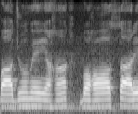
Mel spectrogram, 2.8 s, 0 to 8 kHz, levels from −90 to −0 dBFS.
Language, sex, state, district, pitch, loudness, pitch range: Hindi, male, Himachal Pradesh, Shimla, 140 Hz, -14 LUFS, 135-145 Hz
